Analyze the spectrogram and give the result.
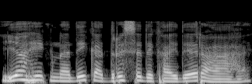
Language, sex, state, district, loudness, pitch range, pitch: Hindi, male, Jharkhand, Ranchi, -14 LUFS, 145-185 Hz, 165 Hz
